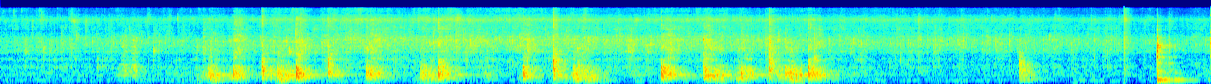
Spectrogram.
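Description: Chopped shallots and dried red chillies sizzling in hot coconut oil in a metal kadai, with a steady hiss. From about two seconds in, a spoon stirs and scrapes against the pan in a run of repeated strokes for several seconds, and there is a single knock near the end.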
